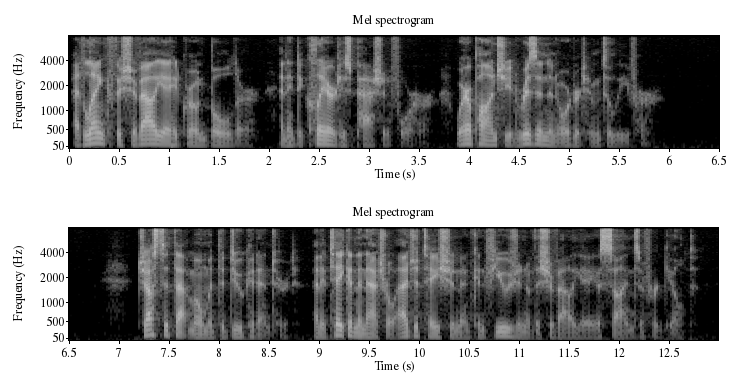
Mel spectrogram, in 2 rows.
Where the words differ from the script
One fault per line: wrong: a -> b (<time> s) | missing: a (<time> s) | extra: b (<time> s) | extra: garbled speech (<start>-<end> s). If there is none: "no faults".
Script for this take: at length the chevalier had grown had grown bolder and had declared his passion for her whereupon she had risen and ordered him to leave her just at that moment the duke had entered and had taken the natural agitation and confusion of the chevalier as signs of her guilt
missing: had grown (1.4 s)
